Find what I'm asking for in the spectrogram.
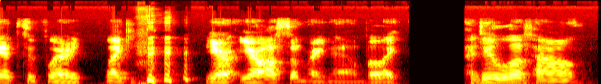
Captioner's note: laughs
